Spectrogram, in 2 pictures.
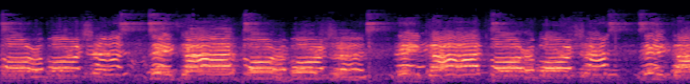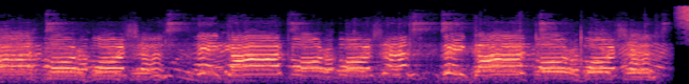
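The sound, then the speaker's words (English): A crowd of demonstrators gathered over the end of Roe sings a hymn-like chant together, loud and sustained, in steady rhythmic phrases with brief dips between lines and no other sounds standing out. “But they showed up anyway, and at one point they began singing a kind of satanic hymn.”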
